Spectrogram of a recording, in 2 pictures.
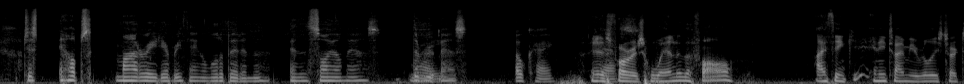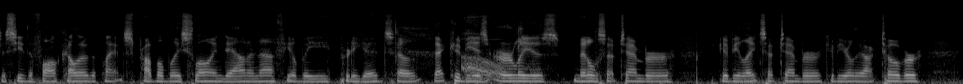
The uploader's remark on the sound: Plant Experts Live at Prairie Gardens.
